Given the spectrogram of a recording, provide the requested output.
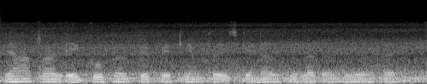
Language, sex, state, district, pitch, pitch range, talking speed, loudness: Hindi, male, Chhattisgarh, Raipur, 110 Hz, 105-125 Hz, 170 wpm, -15 LUFS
